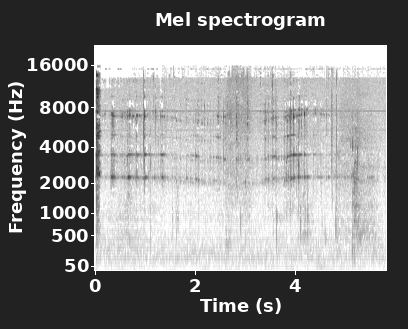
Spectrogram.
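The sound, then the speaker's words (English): Glasses of a pale green, minty alcoholic drink clink together in a toast, a bright ringing chink at the start followed by a few lighter clinks and rattles, moderately quiet, with no talking. “Well, cheers. Cheers.”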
